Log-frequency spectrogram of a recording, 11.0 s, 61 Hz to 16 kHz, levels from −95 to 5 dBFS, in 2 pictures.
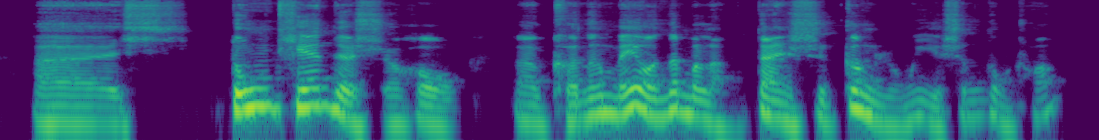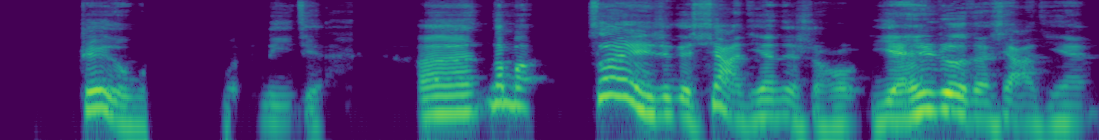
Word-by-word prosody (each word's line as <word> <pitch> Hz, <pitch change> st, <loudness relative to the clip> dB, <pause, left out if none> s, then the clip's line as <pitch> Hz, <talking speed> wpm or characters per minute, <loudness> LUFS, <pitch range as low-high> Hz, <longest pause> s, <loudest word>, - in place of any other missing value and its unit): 呃， 120 Hz, -2 st, -6 dB
湿 120 Hz, +2 st, -9 dB, 0.2 s
冬 220 Hz, +4 st, +8 dB
天 230 Hz, +2 st, +3 dB
的 205 Hz, -, +2 dB
时 115 Hz, +1 st, -10 dB
候， 115 Hz, -3 st, -7 dB, 0.2 s
呃， 130 Hz, -2 st, -10 dB
可 130 Hz, +3 st, -6 dB
能 170 Hz, +6 st, -1 dB
没 175 Hz, -, +2 dB
有 235 Hz, -8 st, +5 dB
那 205 Hz, +5 st, 0 dB
么 165 Hz, -, -1 dB
冷， 130 Hz, -7 st, -7 dB
但 145 Hz, -5 st, 0 dB
是 115 Hz, +5 st, -7 dB
更 180 Hz, -, +2 dB
容 115 Hz, +6 st, -12 dB
易 115 Hz, -6 st, -11 dB
生 145 Hz, +7 st, -13 dB
冻 110 Hz, -, -13 dB
疮。 205 Hz, -, -19 dB, 0.6 s
这 215 Hz, 0 st, +4 dB
个 130 Hz, -, -5 dB
我 110 Hz, -1 st, -13 dB, 0.3 s
我 -, -, -25 dB
理 125 Hz, -1 st, -17 dB
解。 110 Hz, -3 st, -15 dB, 0.5 s
呃， 180 Hz, +3 st, 0 dB
那 265 Hz, -, +1 dB
么 245 Hz, -, +1 dB, 0.3 s
在 345 Hz, -, +4 dB
这 170 Hz, -, -2 dB
个 155 Hz, -2 st, -1 dB
夏 125 Hz, +3 st, -1 dB
天 155 Hz, +3 st, -5 dB
的 150 Hz, -, -9 dB
时 110 Hz, -1 st, -13 dB
候 115 Hz, +2 st, -10 dB
儿， 120 Hz, -, -28 dB
炎 145 Hz, +9 st, +3 dB
热 200 Hz, -4 st, +7 dB
的 145 Hz, -2 st, -5 dB
夏 125 Hz, +1 st, -8 dB
天， 125 Hz, +7 st, -13 dB
145 Hz, 250 characters per minute, -23 LUFS, 120-185 Hz, 0.6 s, 冬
